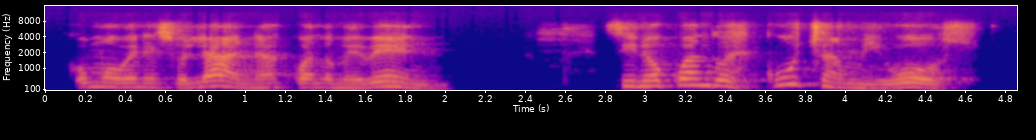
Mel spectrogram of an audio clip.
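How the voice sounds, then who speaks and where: A woman speaks in a dark, mellow tone with lively intonation. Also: quiet background. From Venezuela, Miranda state (Barlovento). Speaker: doctor. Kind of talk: interview.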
